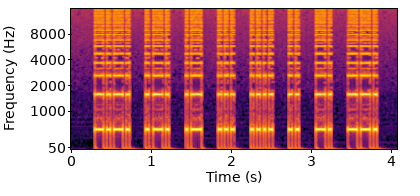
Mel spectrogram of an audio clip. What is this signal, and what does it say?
Morse code, heard as a keyed tone, about 29 wpm, spaced as for 23 wpm, 530 Hz. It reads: CRASHING
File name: Code Quick / AudioDownld2 / Seg138-Stepper11 23WPM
